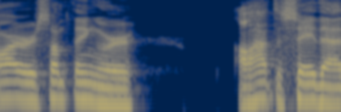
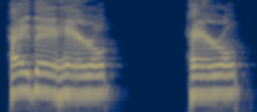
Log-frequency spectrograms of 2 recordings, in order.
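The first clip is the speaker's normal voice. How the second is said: put-on Southern accent; 4 semitones higher than usual. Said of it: "Should I do the Southern accent?".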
